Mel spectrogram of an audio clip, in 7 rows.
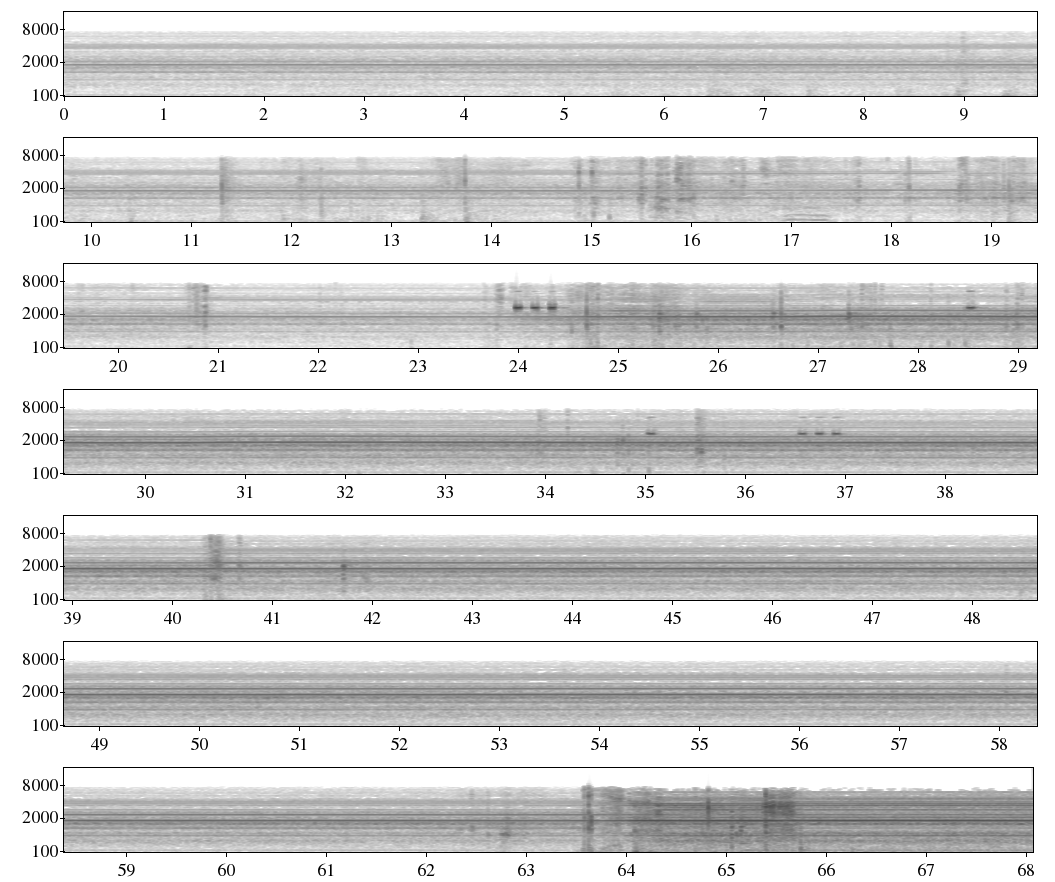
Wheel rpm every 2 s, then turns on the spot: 0, 0, 0, 0, 0, 0, 0, 0, 0, 0, 0, 0, 0, 0, 0, 0, 0, 0, 0, 0, 0, 0, 0, 0, 0, 0, 0, 0, 0, 0, 0, 0, 0, 0.
none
